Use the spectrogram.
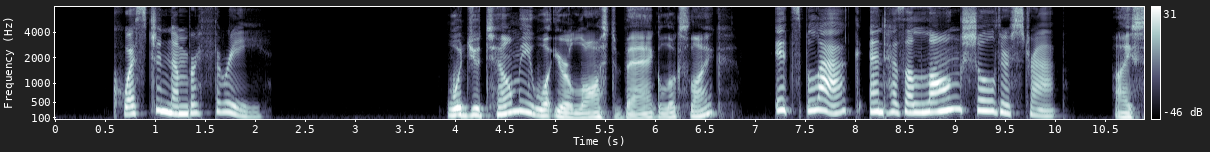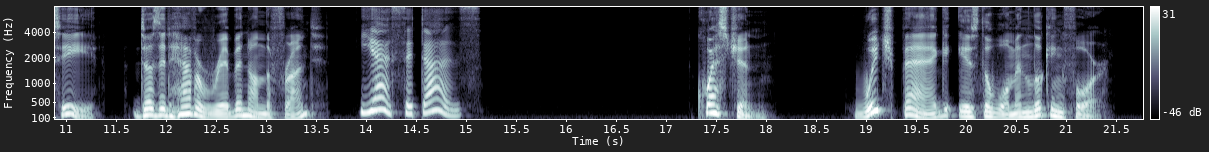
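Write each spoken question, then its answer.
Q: Which bag is the woman looking for?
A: A black bag with a long shoulder strap and a ribbon on the front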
